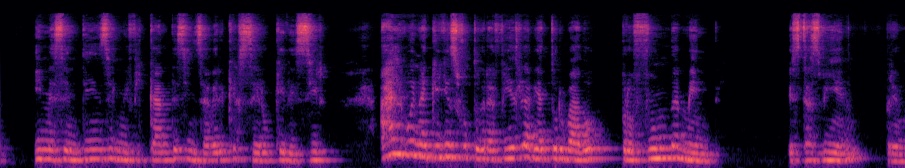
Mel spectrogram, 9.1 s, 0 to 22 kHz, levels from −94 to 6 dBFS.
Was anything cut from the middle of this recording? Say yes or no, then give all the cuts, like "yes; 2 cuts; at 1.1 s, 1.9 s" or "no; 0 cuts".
no; 0 cuts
